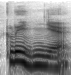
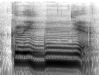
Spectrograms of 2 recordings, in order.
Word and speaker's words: klidně: You also might have noticed that I pronounced klidně with a j. Klidně, klidně. It sounds as if there was a j. It can sound like that because of this combination. Klidně. In an ideal world, it would be pronounced as klidně, klidně. And because people speak fast, it would usually come out like this. Klidně, klidně, klidně. Both are okay.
